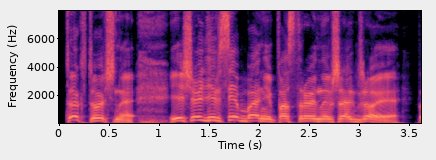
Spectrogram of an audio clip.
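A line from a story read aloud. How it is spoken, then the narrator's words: Laughing. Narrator (Russian): посмеялся Орлов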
